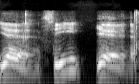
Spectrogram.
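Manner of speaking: put-on old-time movie gangster voice. Talking with another speaker, in an old-time gangster voice. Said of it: "all the gangsters talk like that".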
